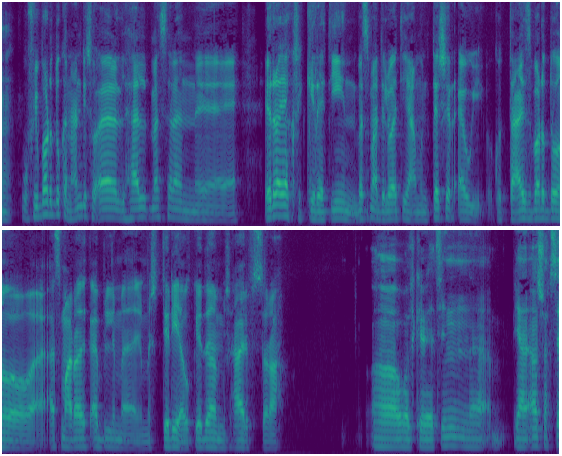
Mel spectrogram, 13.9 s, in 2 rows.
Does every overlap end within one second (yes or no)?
yes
